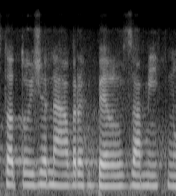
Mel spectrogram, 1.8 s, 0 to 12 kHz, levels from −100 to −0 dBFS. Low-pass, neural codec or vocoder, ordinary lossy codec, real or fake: 7.2 kHz; codec, 16 kHz, 4 kbps, X-Codec, HuBERT features, trained on LibriSpeech; Opus, 16 kbps; fake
